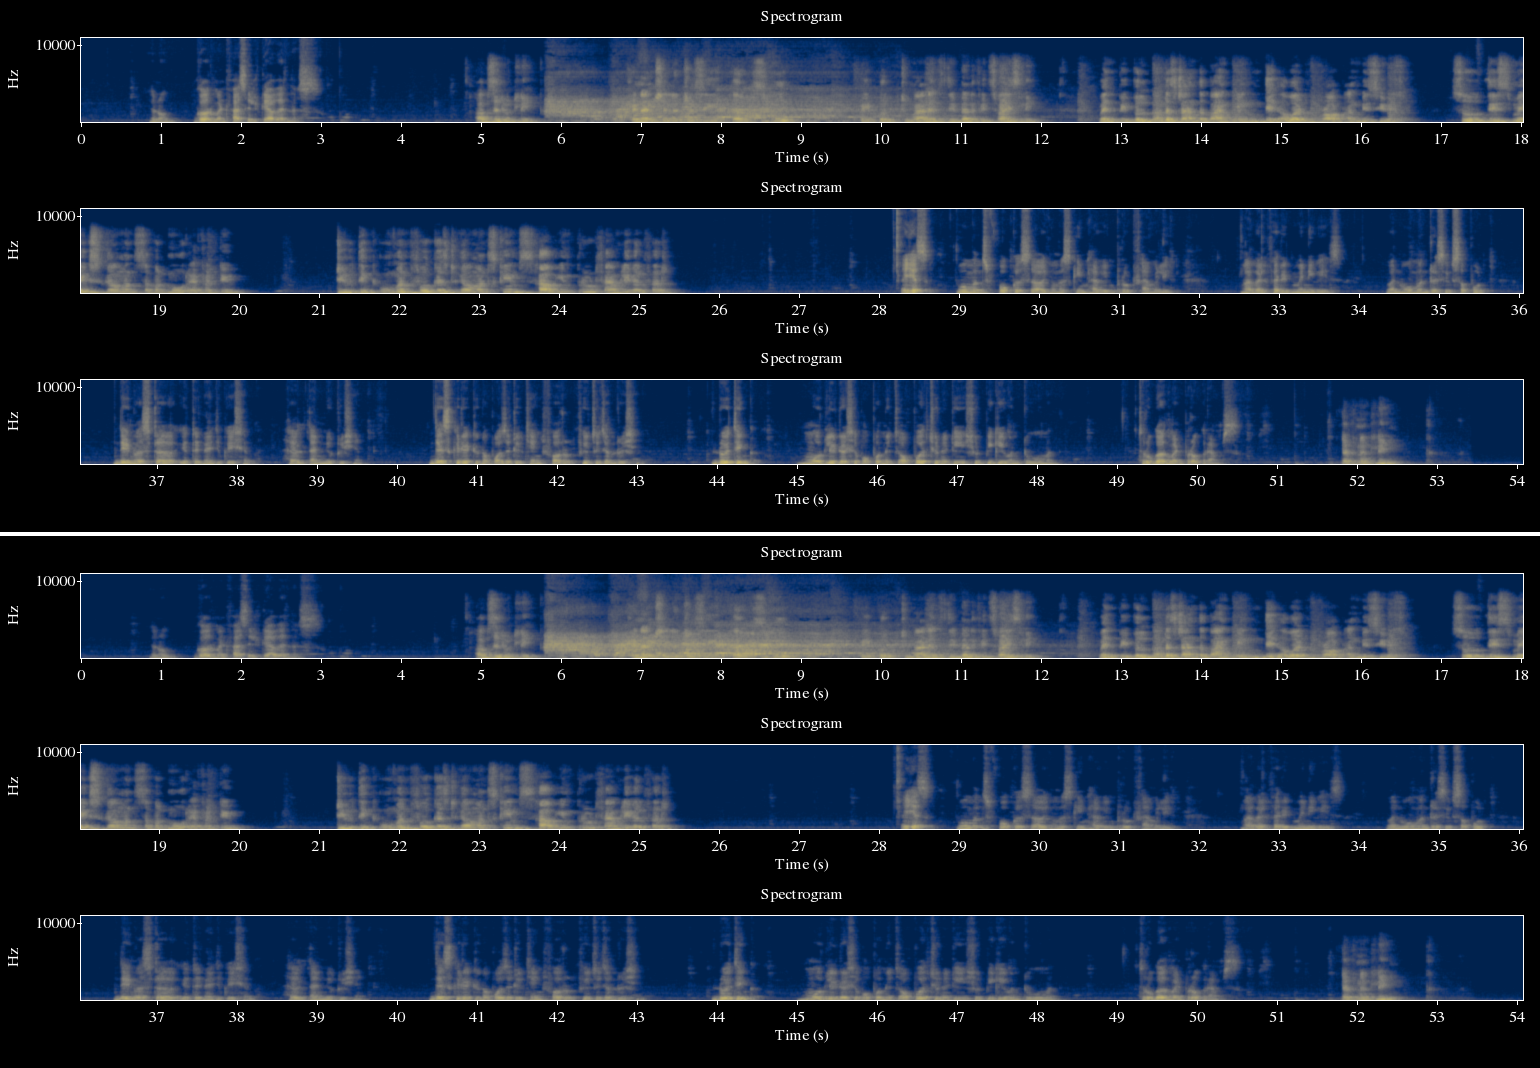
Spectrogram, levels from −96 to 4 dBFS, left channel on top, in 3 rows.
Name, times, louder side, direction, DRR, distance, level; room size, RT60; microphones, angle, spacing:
voice 1, 0.9-3.0 28.3-28.6 29.0-31.7 32.5-33.8 34.3-35.6 36.5-38.2 38.6-39.6 40.4-43.1 43.9-44.5 45.0-48.3 49.3-50.5, left 3 dB, 65° left, 0.6 m, -30 dB
voice 2, 4.9-5.8 6.8-9.1 9.6-12.1 12.5-16.6 17.2-20.1 21.2-25.4 51.8-52.6, left 1 dB, 5° left, 0.6 m, -27 dB
sound 1, 5.8-11.3, right 6 dB, 60° right, 1.4 m, -29 dB
3.2 x 2.6 x 2.8 m
head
